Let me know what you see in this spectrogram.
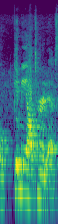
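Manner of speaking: ordinary talk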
